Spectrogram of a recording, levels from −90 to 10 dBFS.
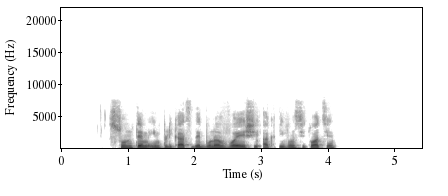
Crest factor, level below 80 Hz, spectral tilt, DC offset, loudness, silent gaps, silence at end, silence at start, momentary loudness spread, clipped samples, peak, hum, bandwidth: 20 dB; -60 dBFS; -8 dB/octave; under 0.1%; -26 LUFS; none; 1.35 s; 0.75 s; 7 LU; under 0.1%; -8 dBFS; none; 7.4 kHz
